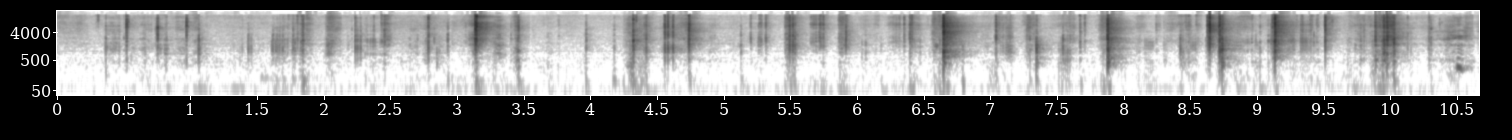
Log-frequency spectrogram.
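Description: Small scissors snip through crinkly plastic packaging around Japanese squidballs, a close binaural series of sharp cuts and crackling pops in an irregular rhythm, with no talk.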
